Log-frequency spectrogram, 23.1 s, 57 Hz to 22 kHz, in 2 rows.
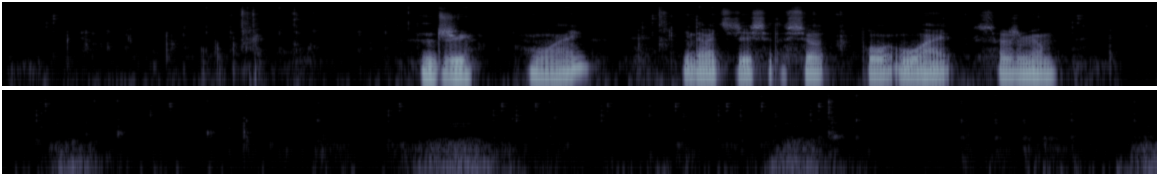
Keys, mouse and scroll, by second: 0.4 click, 1.0 KP_1, 1.5 KP_1, 1.8 KP_3, 2.0 middle drag, 2.3-2.7 scroll up 3, 2.7-3.0 shift+middle drag, 3.0-3.5 scroll up 1, 3.5-3.9 middle drag, 3.9 g, 5.0 g, 6.8 Tab, 7.8 a, 8.1 s, 10.9-11.3 scroll up 3, 11.3 g, 12.2 scroll up 2, 12.5 z, 13.0 click, 13.4 z, 13.9-15.3 middle drag, 15.3 click, 15.7 g, 16.6 click, 16.9 g, 17.9 click, 18.3 g, 18.9 click, 19.2 g, 19.8 scroll down 5, 19.9 Tab, 20.0-21.2 middle drag, 21.2 scroll up 3, 21.4-22.0 middle drag, 22.0 Tab, 22.2-23.1 middle drag.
